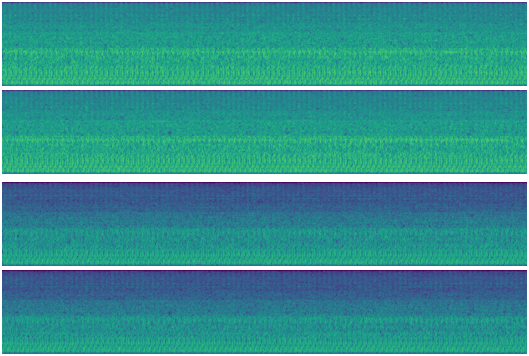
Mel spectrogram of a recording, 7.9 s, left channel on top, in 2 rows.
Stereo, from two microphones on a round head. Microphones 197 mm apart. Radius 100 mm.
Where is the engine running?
85° left, 0.8 m.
